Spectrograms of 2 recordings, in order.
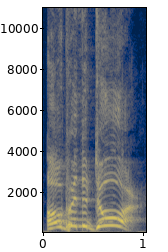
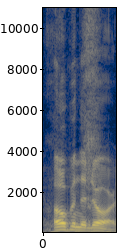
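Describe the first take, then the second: First: It is said loudly with more force. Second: It is said calmly at normal volume.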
